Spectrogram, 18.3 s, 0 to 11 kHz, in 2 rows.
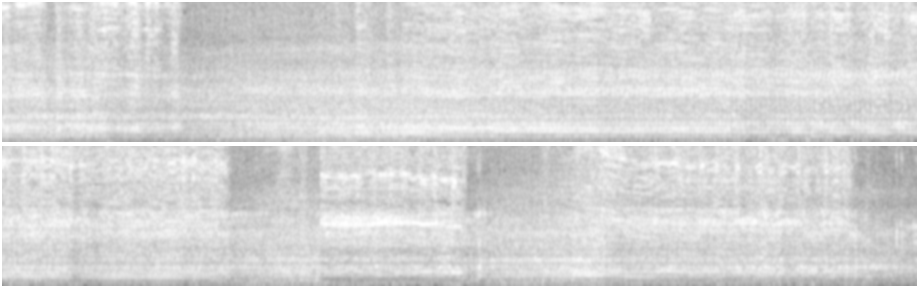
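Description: Angle grinder with a 40-grit flap disc grinding the cut steel hub of a riding-mower wheel smooth: a continuous motor whine over harsh grinding noise, its pitch wavering slightly as the disc works the metal.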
